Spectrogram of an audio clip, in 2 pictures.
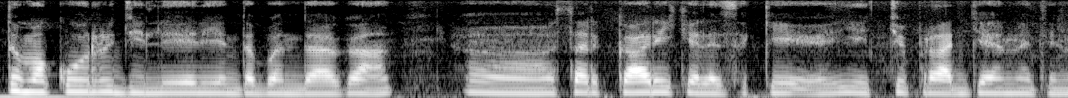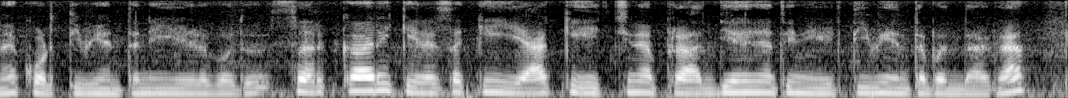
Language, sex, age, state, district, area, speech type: Kannada, male, 45-60, Karnataka, Tumkur, urban, spontaneous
